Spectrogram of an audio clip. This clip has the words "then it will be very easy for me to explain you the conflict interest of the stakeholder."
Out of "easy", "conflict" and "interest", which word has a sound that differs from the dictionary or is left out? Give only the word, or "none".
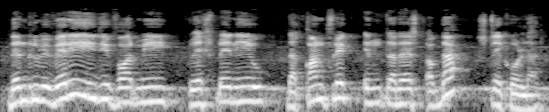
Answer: none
